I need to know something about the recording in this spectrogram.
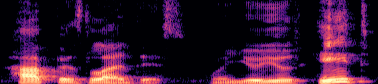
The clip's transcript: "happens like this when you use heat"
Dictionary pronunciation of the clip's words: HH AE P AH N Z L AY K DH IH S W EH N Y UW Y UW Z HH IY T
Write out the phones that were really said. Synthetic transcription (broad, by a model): HH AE P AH N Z L AY K DH IH S W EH N Y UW Y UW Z HH IY T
